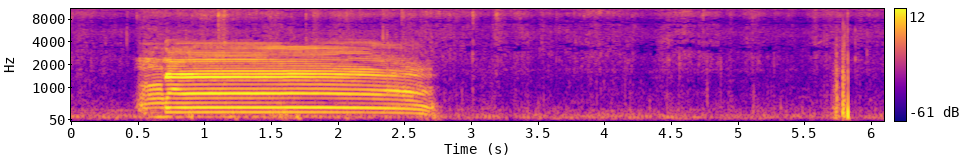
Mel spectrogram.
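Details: Cow calling as cows walk and run: a single loud, rich, drawn-out moo of just over two seconds, level in pitch and falling away at the close, followed by quiet with one sharp knock near the end.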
